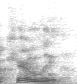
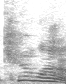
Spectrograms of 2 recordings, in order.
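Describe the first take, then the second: First: "Carolina" with a long ee in the third syllable; "Carolina" with ee sound. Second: "Carolina" rhymed with the US state, long i in the third syllable. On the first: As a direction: say "Carolina" ending like "leen-uh". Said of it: "It's Carolina". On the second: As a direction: say "Carolina" ending like "line-uh". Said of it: "I wanna make sure I get her name right". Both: Shown as a demonstration.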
